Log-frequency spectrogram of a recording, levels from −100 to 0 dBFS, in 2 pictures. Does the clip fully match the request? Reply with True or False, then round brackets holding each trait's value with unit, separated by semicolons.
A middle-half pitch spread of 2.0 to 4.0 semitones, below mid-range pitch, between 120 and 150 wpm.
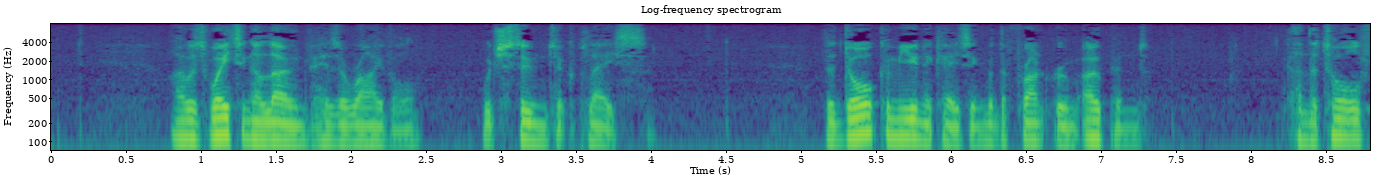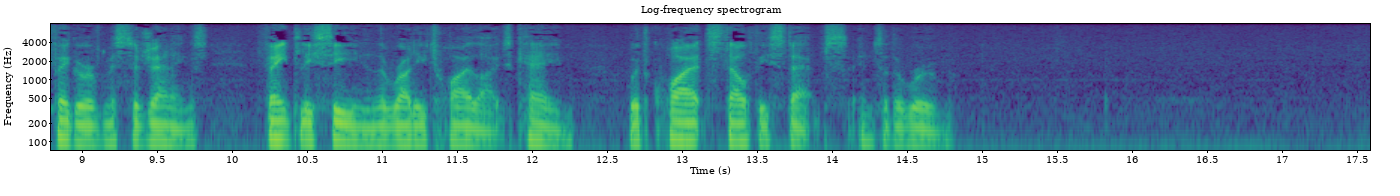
True (2.7 semitones; 95 Hz; 135 wpm)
